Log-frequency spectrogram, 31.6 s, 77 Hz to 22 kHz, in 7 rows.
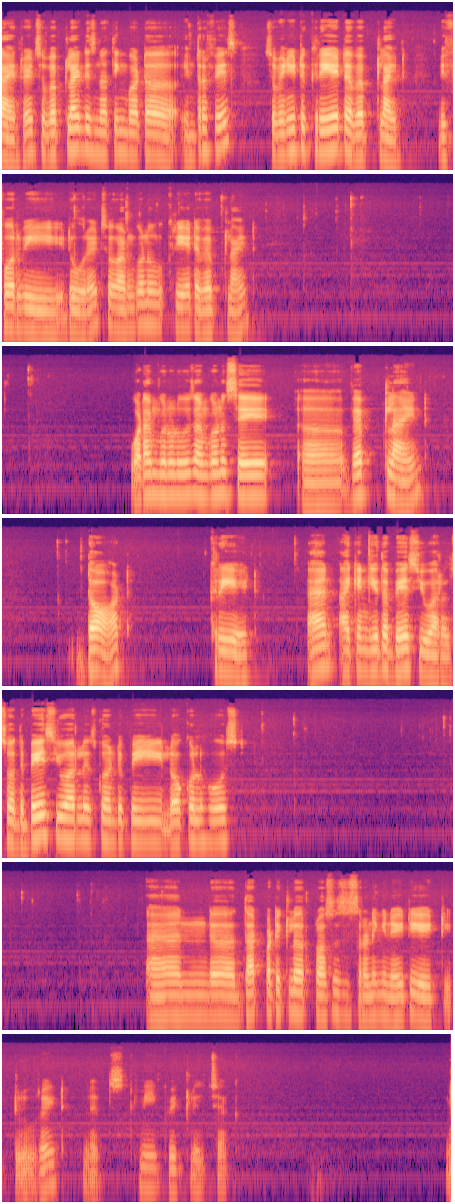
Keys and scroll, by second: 2.0 Return.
